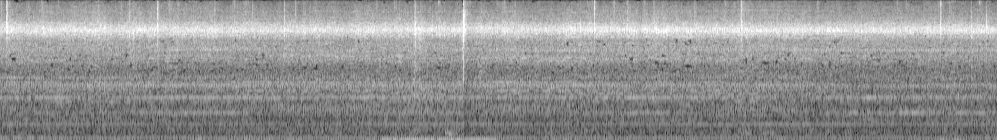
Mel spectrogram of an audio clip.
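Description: Steady background drone, a low hum under an even high-pitched whine, with a low swell about four seconds in and one faint click just after.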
